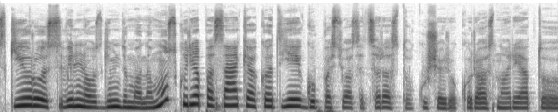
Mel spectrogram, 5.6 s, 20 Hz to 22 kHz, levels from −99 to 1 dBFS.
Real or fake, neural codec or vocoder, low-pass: real; none; 19.8 kHz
